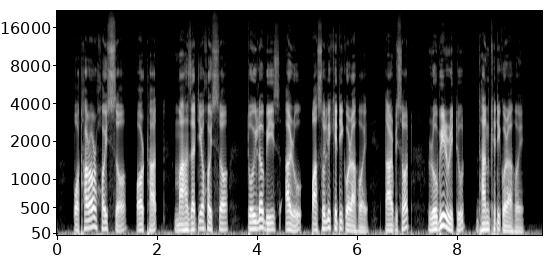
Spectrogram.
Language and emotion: Assamese, neutral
